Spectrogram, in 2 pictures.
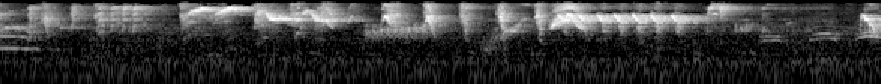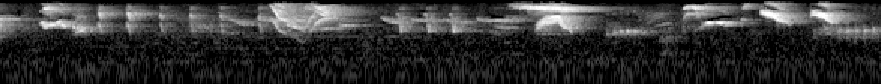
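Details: Two-season Oriental magpie-robin from Indonesia, kept caged, sings a lively high song of rapid clicks, buzzy trills and sweeping slurred whistles in dense, irregular bursts.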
